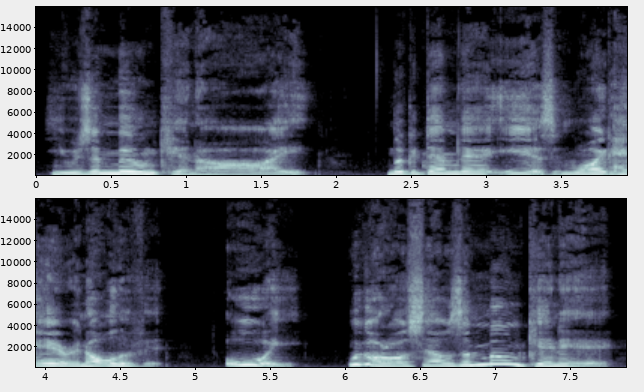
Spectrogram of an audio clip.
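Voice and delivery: high, coarse Cockney taunt; loud mocking street ruffian voice; rough street thug. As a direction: sneer at the boy like a street tough. Rough stranger taunting a boy.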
